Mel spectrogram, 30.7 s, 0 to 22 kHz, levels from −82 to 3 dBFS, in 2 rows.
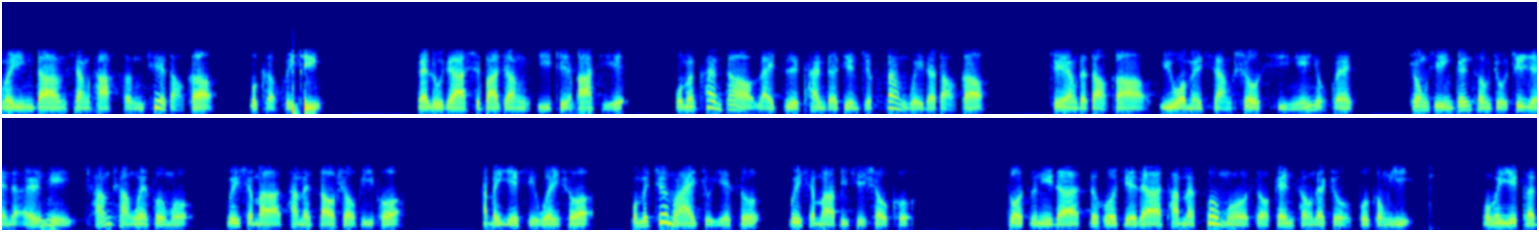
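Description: From the first second the whole clip sits behind the GSM full-rate codec, and it's plainly audible. The sound is squeezed into a telephone band of roughly 200 Hz to 3.5 kHz. The codec rebuilds the vocal tract from a filter driven by a coarse, regularly spaced pulse train, so the speech takes on that buzzy, gravelly grain. That character fits a 13 kbps full-rate stream.

On top of that there are four bursts of GSM bit errors, at 2.90 to 3.09 s, 5.66 to 5.93 s, 15.72 to 15.87 s and 29.55 to 29.72 s. In each one corrupted bits reach the decoder and garble the filter, pitch or gain values for 7 to 13 frames. The speech suddenly turns into squawks, pops and gargling for a fraction of a second, then snaps back.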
